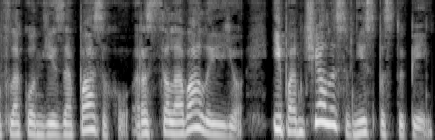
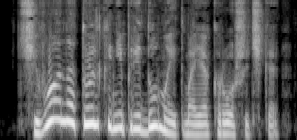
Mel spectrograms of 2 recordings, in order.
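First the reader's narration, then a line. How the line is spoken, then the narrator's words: Exclaiming. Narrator (Russian): воскликнула няня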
